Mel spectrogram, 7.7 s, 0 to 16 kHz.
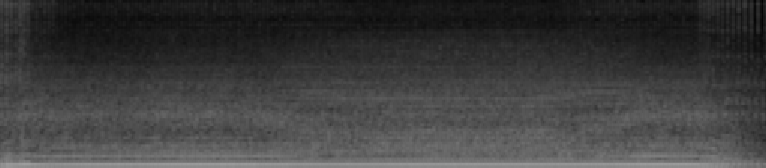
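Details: Troy-Bilt self-propelled mower with Briggs engine and key start, after replacing the leaking gasket on the carburetor bowl screw: run 40 minutes, restarted, steady even low putter with no surging or dropouts even when tilted high; normal running.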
